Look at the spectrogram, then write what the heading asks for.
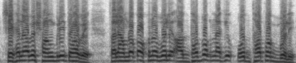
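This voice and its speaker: A Bangladeshi man teaching an online exam-prep class, explaining and quizzing students with quick questions. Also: high-pitched, darkish tone, clear, resonant tone, dry recording. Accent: Bangladeshi Bengali.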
